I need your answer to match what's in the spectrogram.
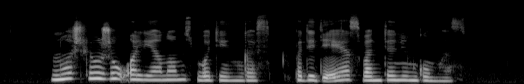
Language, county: Lithuanian, Kaunas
